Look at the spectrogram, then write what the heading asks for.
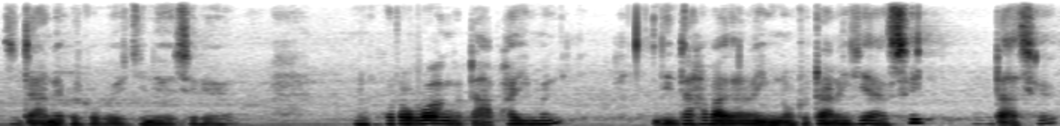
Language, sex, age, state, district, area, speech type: Bodo, female, 30-45, Assam, Chirang, urban, spontaneous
